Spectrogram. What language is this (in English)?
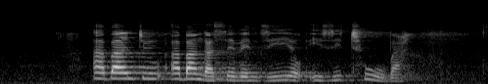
Xhosa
